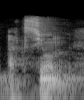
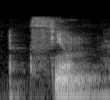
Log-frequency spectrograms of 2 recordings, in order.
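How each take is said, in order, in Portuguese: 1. As consoantes do meio soam como ks. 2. As consoantes do meio soam como kth. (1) "vai ter um som de K S" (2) "se for na Espanha seria acción, acción, língua entre os dentes"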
